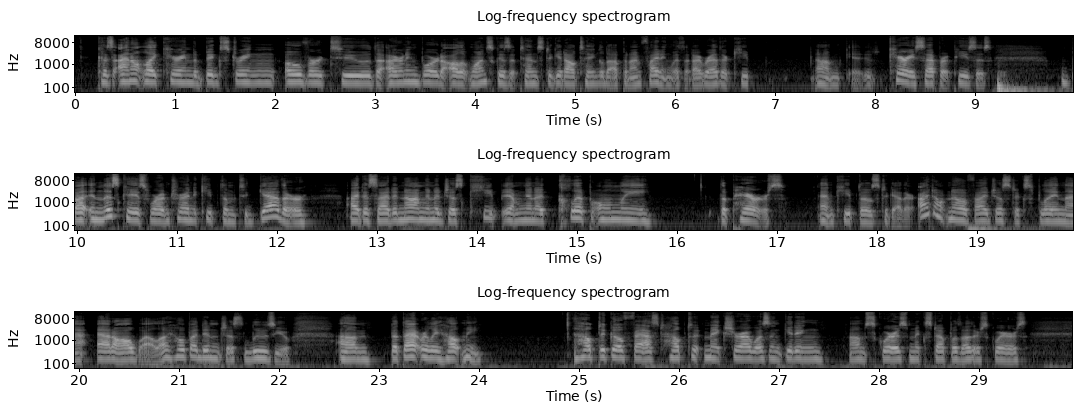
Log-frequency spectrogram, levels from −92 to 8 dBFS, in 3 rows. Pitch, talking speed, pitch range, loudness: 170 Hz, 220 wpm, 160-180 Hz, -39 LUFS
